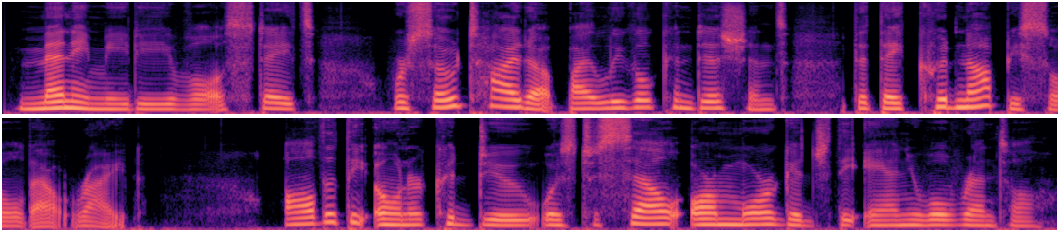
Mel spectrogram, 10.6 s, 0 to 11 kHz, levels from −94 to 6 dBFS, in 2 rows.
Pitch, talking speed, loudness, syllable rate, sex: 165 Hz, 175 wpm, -21 LUFS, 5.2 syllables/s, female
